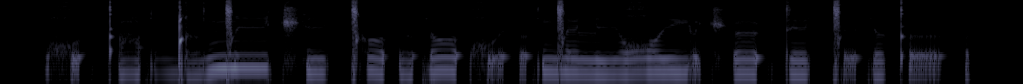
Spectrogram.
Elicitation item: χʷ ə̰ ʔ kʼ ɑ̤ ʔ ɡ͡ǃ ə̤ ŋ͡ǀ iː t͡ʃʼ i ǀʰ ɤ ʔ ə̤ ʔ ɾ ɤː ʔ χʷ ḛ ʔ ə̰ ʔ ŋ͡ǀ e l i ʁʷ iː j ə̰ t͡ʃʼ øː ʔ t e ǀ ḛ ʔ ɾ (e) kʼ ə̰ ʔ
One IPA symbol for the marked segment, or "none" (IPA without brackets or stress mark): ø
